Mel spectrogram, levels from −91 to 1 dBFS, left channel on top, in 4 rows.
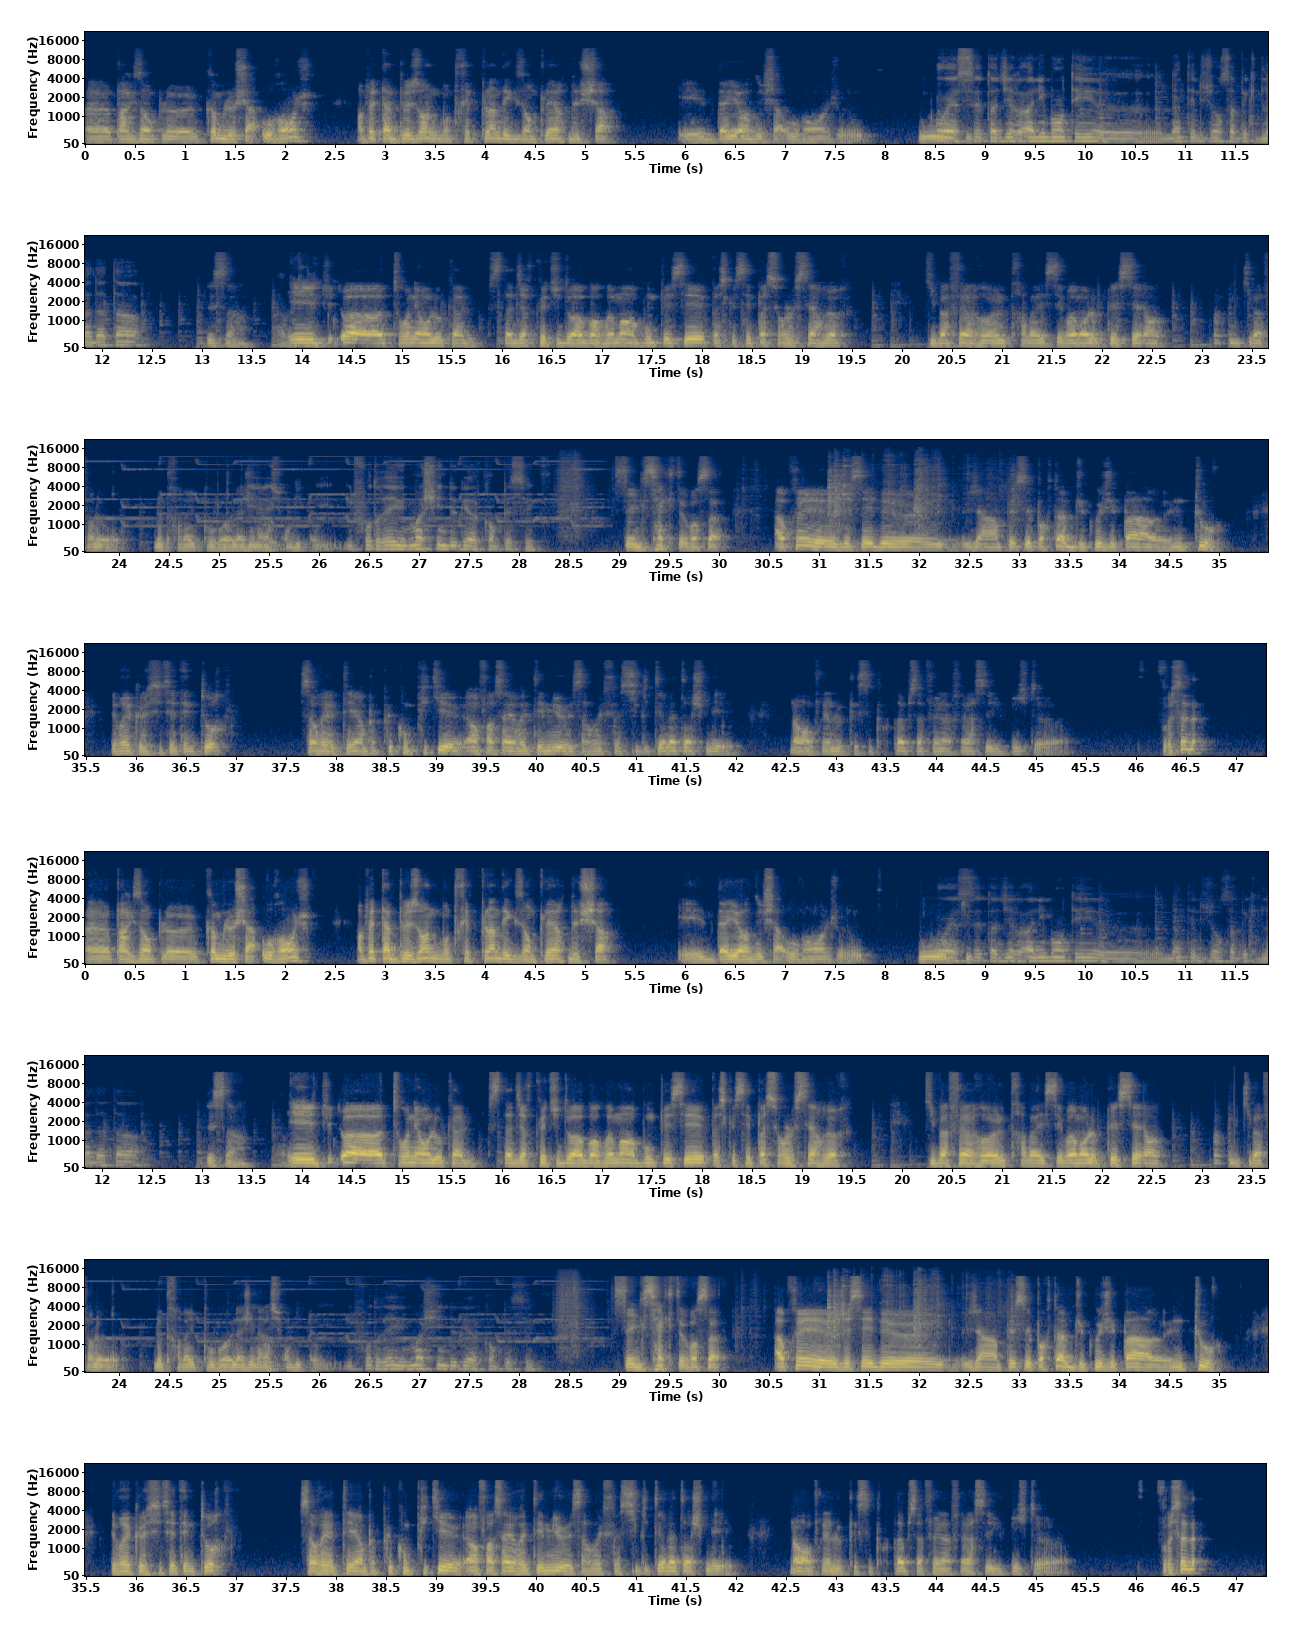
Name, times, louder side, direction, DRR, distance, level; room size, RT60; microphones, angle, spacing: voice 1, 0.0-2.2 2.7-5.3 5.9-7.8 8.3-8.7 13.1-13.5 13.9-15.8 16.0-19.4 20.3-22.6 23.1-24.0 24.4-26.0 29.0-30.0 30.6-35.0 35.8-36.9 37.7-42.0 42.6-43.3 43.6-45.3 46.3-46.6, right 4 dB, 50° right, 0.5 m, -22 dB
voice 2, 8.5-12.4 13.7-14.2 24.9-28.2, left 3 dB, 45° left, 0.6 m, -30 dB
sound 1, 9.8-28.9, equal, 10° left, 1.8 m, -49 dB
sound 2, 28.0-33.2, right 4 dB, 70° right, 1.5 m, -43 dB
12.5 x 6.0 x 2.3 m
head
